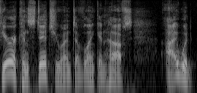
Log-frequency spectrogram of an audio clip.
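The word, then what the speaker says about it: Hough: So once again, Lincoln Huff, and it looks like How, but it's pronounced Huff, Lincoln Huff.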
